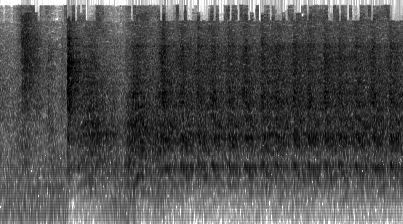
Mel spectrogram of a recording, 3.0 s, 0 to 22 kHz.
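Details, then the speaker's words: 1954 International pickup on a Hemi Durango chassis, first start attempt: the starter cranks at about three beats a second but never fires. Owner suspects weak battery amps or a connection, something unplugged, or the security system; the fuel pump can be heard. "yeah I don't know what that particularly means that battery maybe that connection it's not enough amps"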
